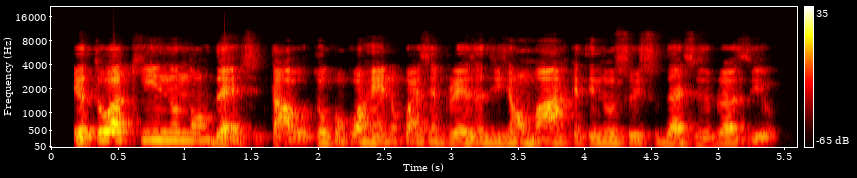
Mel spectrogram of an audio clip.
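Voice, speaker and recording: The speech moves at a fairly quick pace with hardly any pauses. Its intonation is lively. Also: man, fairly high pitch for a man. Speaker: geomarketing consultant and entrepreneur. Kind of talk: interview. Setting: podcast. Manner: animated.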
